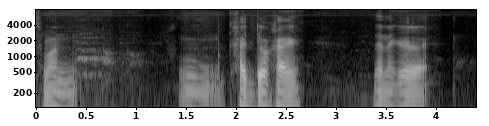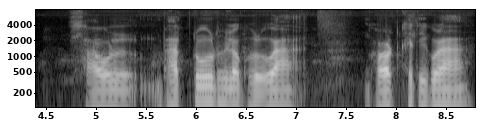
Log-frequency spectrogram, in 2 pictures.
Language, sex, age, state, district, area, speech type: Assamese, male, 45-60, Assam, Dhemaji, rural, spontaneous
